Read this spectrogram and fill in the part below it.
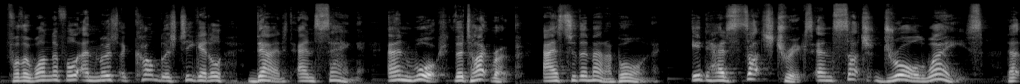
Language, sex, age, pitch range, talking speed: English, male, 20-39, 135-180 Hz, 170 wpm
